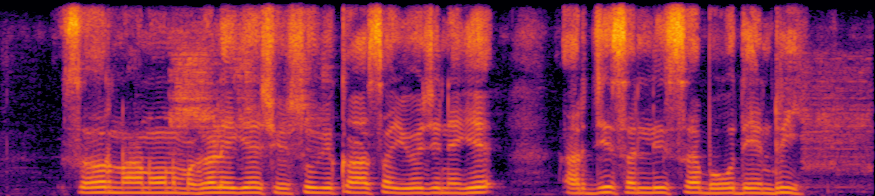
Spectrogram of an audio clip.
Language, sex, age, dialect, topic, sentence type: Kannada, male, 46-50, Dharwad Kannada, banking, question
